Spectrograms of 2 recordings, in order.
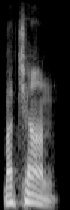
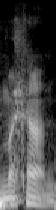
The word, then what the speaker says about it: Macan: Now I can finish off with the Porsche Macan or Macan. We're constantly corrected on how to pronounce it.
